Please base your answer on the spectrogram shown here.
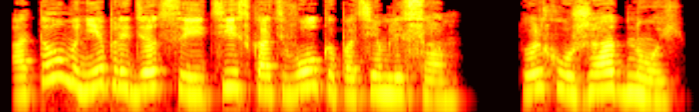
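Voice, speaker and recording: Woman doing a young girl, higher voice, calm and serious, plain-spoken. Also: moderate pace, natural voice. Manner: calm, matter-of-fact, serious. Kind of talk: audiobook character reading.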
